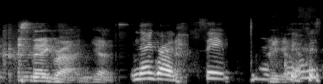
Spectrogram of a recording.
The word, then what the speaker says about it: Negron: Negron.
